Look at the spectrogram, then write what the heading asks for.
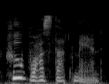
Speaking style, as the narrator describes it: demanded Ewan instantly, and all the more fiercely, because he winced to hear that date on Archie's lips

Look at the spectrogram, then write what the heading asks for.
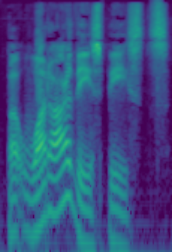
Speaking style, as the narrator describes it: was asked a second time

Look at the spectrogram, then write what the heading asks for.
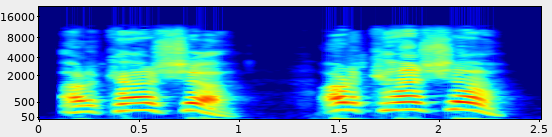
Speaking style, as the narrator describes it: cried Kirsanov

